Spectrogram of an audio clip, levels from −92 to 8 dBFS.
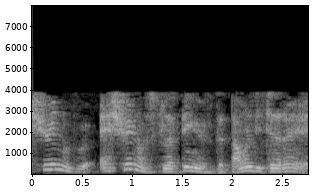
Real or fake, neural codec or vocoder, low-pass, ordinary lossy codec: real; none; 7.2 kHz; AAC, 16 kbps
